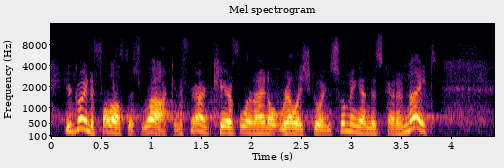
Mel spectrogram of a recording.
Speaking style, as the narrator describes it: Emmanuel laughed heartily but managed to caution Ebby

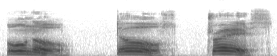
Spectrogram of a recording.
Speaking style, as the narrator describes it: I cried out

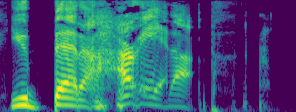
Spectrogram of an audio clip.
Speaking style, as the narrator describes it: she hissed

